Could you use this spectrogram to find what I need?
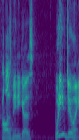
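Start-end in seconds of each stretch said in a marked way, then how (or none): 1.1-1.6 play-acted, pitched-up, short-tempered angry dad tone. Retelling a phone call from dad who had a temper: imitating dad's angry tone. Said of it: "And I knew that tone".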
